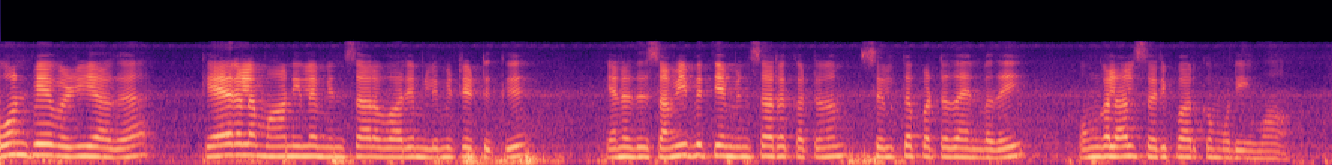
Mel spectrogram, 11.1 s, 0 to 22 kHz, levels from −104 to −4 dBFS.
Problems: constant background noise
